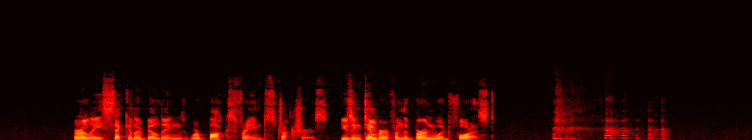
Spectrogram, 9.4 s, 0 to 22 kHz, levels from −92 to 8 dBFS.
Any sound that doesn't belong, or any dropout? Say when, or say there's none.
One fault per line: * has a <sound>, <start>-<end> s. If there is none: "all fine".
* has a laugh, 6.9-8.4 s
